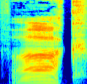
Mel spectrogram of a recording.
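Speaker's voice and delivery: groaning voice. Reading a story aloud, the narrator reacting to advice: groaned. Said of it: "I groaned".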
